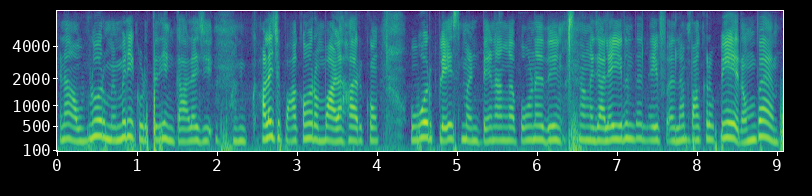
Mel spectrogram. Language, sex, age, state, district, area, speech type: Tamil, female, 18-30, Tamil Nadu, Thanjavur, urban, spontaneous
